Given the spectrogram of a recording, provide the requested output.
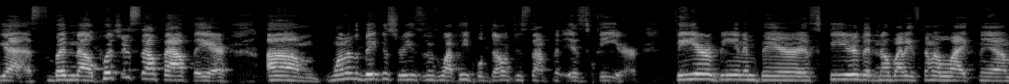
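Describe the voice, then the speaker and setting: Loud and bright with a sharp tone, a woman speaks at a moderate pace with ordinary pitch variation. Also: medium pitch for a woman. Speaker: Facebook ads coach. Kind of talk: interview.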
